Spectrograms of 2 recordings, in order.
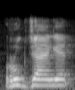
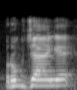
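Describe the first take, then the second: Both takes have the same delivery.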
